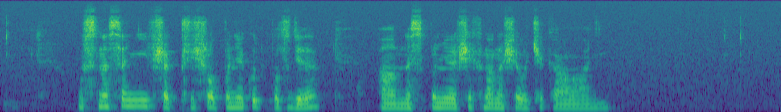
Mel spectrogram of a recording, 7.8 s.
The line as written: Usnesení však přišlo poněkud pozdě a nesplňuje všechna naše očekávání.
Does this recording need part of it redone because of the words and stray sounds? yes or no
no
